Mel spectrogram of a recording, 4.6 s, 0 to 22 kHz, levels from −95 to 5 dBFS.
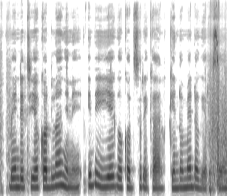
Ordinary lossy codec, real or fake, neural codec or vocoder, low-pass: none; real; none; none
